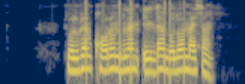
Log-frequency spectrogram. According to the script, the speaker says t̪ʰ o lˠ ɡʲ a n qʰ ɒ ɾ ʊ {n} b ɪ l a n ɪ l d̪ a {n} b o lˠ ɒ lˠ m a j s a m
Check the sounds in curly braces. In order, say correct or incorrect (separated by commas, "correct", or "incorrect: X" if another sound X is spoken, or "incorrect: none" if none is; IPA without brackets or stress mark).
correct, correct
